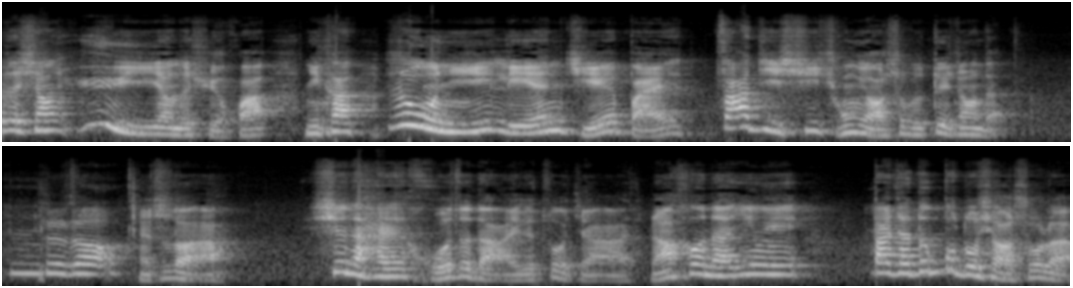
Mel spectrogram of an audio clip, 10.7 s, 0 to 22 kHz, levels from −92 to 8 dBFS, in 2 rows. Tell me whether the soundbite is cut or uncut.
cut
